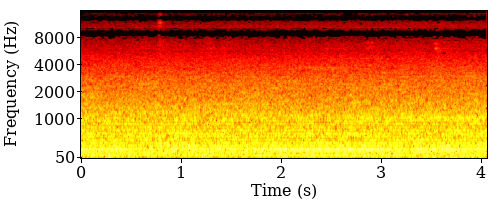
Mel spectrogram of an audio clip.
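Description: E4 series Max double-decker Shinkansen train giving a steady hum and rumble, with a few steady tones running through it.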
